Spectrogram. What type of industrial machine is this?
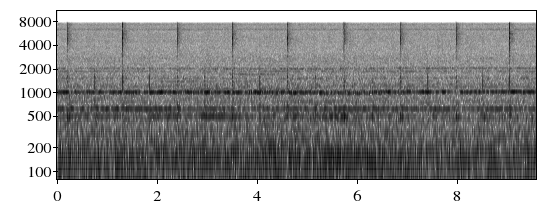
valve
